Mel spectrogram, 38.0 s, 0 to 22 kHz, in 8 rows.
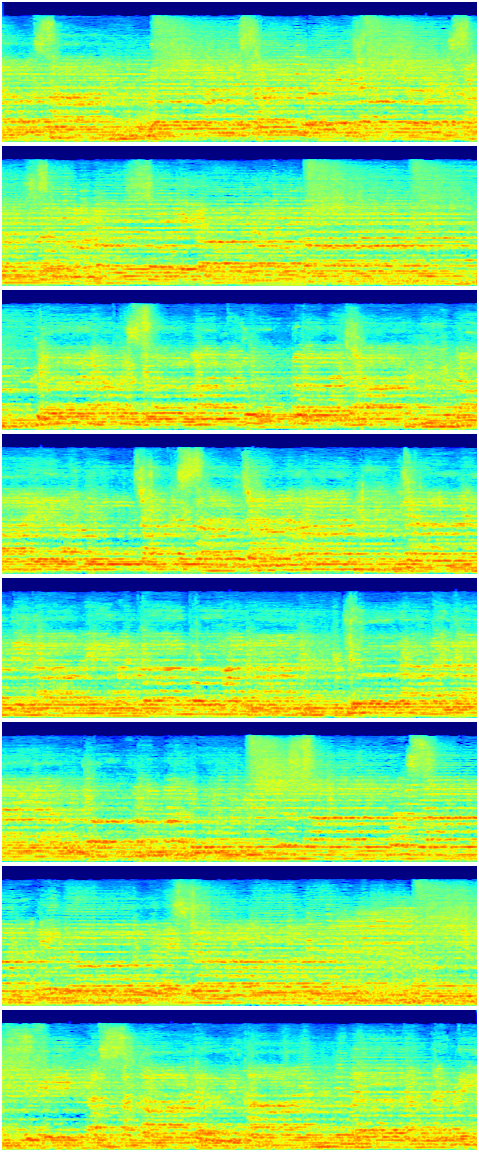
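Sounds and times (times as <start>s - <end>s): mixed choir singing: 0.0s - 38.0s
musical accompaniment: 0.0s - 38.0s.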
